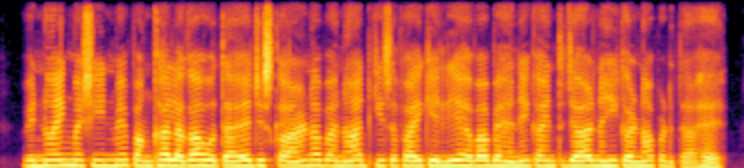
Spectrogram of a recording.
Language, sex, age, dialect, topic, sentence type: Hindi, female, 25-30, Hindustani Malvi Khadi Boli, agriculture, statement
